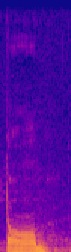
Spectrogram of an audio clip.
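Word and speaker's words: tomb: अच्छा, लैम लफ्ज़, हर वो लफ्ज़ जो बी पे ख़त्म हो और उससे पहले एम हो, वो जो बी है वो साइलेंट होगा। For example lamb, for example टॉम, for example Baum, in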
